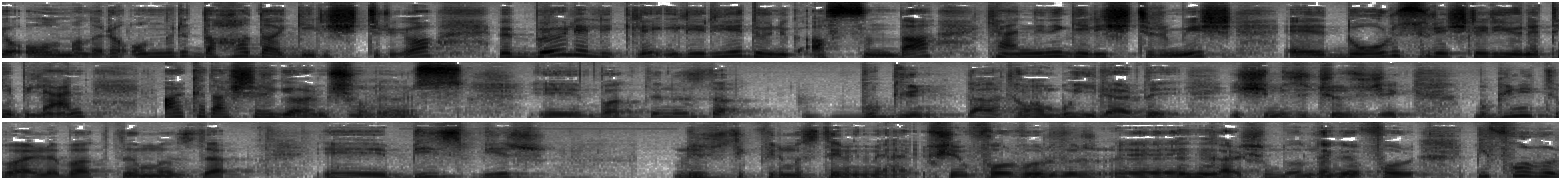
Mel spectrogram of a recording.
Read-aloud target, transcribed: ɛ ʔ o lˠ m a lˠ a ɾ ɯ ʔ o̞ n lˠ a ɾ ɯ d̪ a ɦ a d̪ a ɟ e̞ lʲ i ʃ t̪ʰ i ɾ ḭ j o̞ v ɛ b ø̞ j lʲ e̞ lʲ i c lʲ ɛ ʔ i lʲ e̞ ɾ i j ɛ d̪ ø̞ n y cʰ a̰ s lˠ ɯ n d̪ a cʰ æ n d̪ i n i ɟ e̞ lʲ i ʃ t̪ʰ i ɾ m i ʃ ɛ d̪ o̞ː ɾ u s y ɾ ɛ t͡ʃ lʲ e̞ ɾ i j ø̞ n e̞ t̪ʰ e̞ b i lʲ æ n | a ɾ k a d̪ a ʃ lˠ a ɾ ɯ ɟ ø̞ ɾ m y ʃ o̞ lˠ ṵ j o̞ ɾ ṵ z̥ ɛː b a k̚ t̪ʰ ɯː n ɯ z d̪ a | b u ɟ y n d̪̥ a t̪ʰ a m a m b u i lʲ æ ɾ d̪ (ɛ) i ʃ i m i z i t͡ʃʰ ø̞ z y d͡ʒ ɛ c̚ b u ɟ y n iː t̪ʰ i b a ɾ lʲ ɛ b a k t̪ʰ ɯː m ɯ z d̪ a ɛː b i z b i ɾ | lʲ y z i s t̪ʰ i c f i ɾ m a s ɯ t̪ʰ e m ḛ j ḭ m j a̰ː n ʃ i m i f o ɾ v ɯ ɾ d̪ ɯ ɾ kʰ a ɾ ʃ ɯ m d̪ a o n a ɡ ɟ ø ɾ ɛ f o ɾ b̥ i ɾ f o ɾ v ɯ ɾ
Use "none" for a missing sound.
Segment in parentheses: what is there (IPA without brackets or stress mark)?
ɛ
